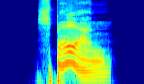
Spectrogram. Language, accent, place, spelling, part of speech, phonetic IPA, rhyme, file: German, Germany, Berlin, Spähern, noun, [ˈʃpɛːɐn], -ɛːɐn, De-Spähern.ogg
- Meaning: dative plural of Späher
